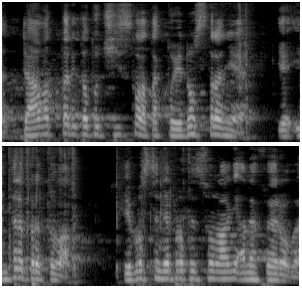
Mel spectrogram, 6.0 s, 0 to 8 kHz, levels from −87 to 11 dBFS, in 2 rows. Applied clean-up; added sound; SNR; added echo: classical method WPE with log-MMSE.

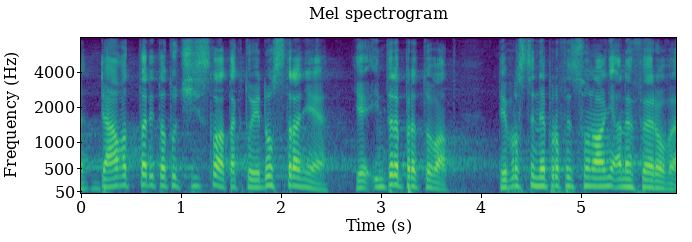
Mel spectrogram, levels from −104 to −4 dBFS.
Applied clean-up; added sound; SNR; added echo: none; none; none; none.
